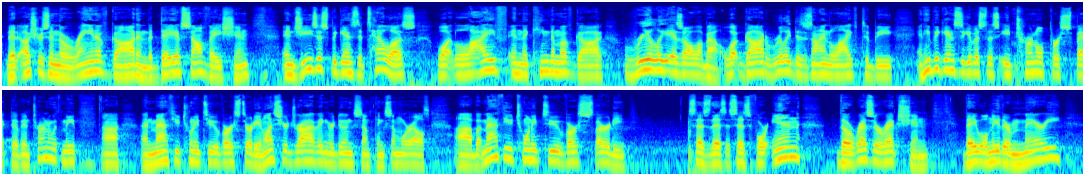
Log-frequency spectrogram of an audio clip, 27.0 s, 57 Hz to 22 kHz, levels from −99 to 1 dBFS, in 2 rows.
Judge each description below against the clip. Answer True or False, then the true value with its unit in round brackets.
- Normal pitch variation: True (3.7 semitones)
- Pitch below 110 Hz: False (135 Hz)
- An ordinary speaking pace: True (180 wpm)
